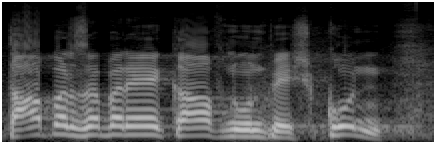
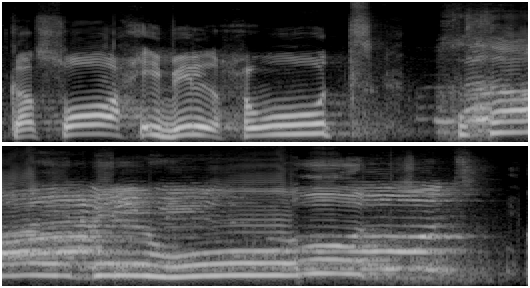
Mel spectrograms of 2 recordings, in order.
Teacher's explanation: یعنی اخفا کریں گے غنہ کریں گے نون ناک میں آواز لے جائیں گے اور نون کو چھپا کر ادا کریں گے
